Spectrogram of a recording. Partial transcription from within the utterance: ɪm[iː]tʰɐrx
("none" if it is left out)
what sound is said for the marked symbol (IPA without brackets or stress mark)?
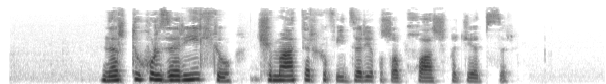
aː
